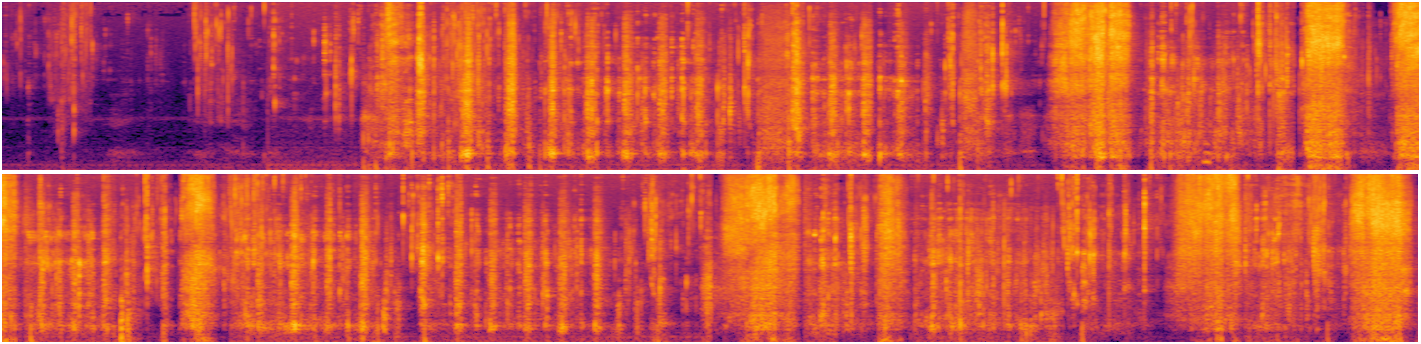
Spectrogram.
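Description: Close-miked eating: a person chewing and crunching food, starting a few seconds in, with several louder, longer bursts through the rest.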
